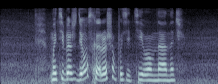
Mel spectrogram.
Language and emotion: Russian, positive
